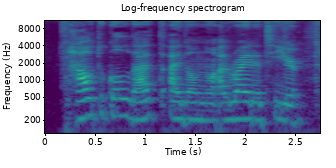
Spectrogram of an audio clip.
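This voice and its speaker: A woman speaks with a non-native accent at a fairly high pitch. Her pitch varies in an ordinary way. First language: not English or German. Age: 20s. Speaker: international student, vlogger. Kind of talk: casual chat. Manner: halting, many fillers and self-corrections.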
